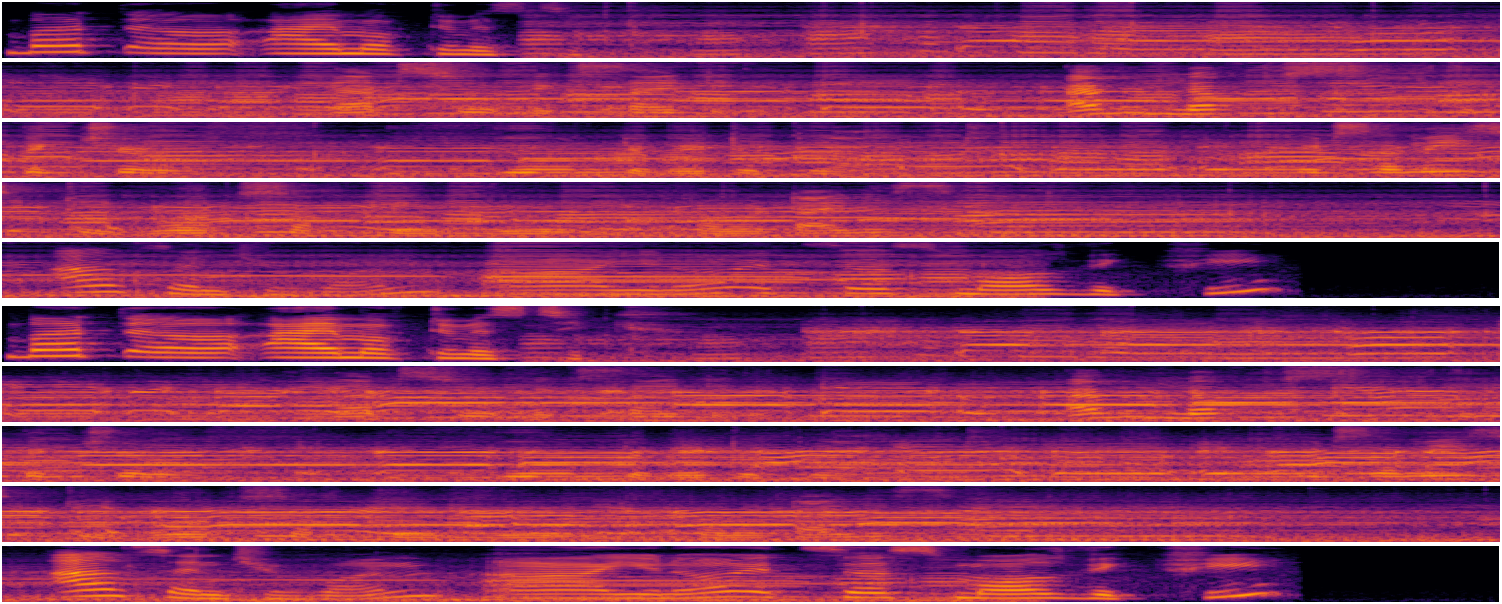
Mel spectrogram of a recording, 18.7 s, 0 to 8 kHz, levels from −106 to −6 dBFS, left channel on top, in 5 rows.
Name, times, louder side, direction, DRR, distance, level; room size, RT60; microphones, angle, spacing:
voice 1, 0.0-1.7 15.1-18.2, right 5 dB, 70° right, 0.7 m, -33 dB
sound 1, 1.3-17.6, left 3 dB, 55° left, 5.0 m, -42 dB
sound 2, 2.0-15.5, right 6 dB, 50° right, 3.4 m, -38 dB
voice 2, 4.6-5.7 6.4-10.0 10.7-14.0, left 2 dB, 35° left, 2.5 m, -40 dB
head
